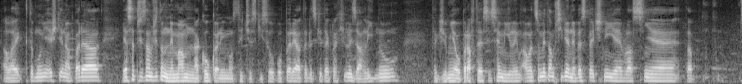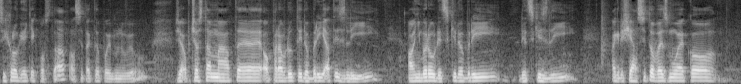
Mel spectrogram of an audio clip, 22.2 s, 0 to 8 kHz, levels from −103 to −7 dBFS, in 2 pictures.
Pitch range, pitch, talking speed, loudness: 110-125 Hz, 120 Hz, 190 wpm, -21 LUFS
